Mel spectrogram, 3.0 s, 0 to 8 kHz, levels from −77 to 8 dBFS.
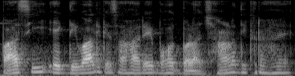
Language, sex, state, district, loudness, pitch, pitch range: Hindi, male, Chhattisgarh, Korba, -21 LUFS, 135 Hz, 125-140 Hz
